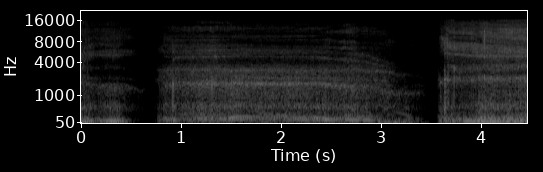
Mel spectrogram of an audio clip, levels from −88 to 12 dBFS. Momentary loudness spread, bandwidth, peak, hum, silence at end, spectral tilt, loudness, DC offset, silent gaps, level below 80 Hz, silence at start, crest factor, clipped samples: 15 LU; 16.5 kHz; -28 dBFS; none; 0 s; -2.5 dB/octave; -50 LUFS; under 0.1%; none; -62 dBFS; 0 s; 24 dB; under 0.1%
